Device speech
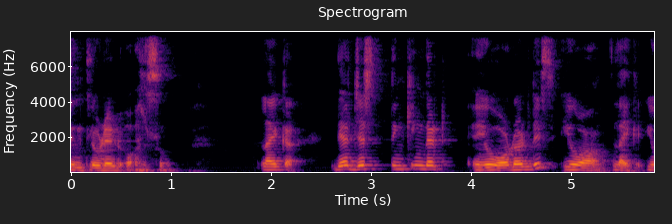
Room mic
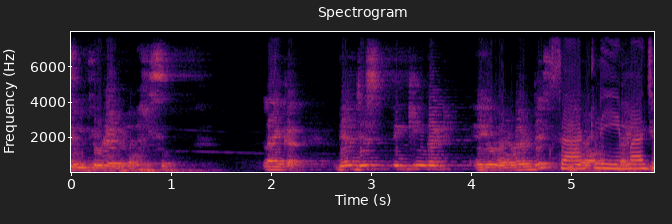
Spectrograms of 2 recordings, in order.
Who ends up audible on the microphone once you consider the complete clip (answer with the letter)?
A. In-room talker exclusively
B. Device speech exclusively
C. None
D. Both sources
D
